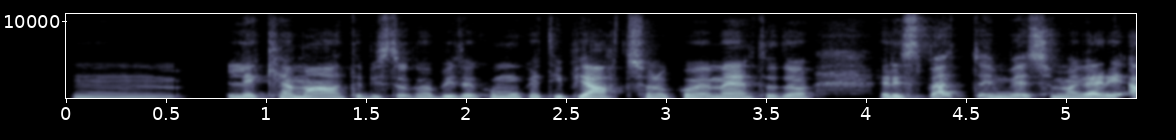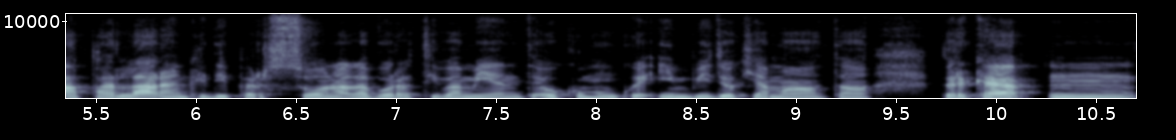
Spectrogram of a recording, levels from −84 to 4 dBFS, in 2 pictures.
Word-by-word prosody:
mhmm, 175 -2 -11 0.3
le 225 -1 +1
chiamate 200 -4 +1
visto 195 +1 -7
ho - - -3
capito 195 +3 -3
e 190 - -2
comunque 195 +2 -3
ti 200 0 -4
piacciono 175 0 +3
come 180 -2 -2
metodo, 170 0 0 0.4
rispetto 270 +9 +1
invece, 240 0 0
magari, 215 +5 +3
a 200 0 +3
parlare 215 +3 +4
anche 230 -3 0
di 200 - -3
persona 200 -1 -3
lavorativamente, 185 -1 -3
o 185 - 0
comunque 230 +5 -2
in 200 -1 -1
videochiamata, 185 -3 -3 0.3
perché, 235 -2 +5
mhmm, 195 -2 -2
195 Hz, 150 wpm, -21 LUFS, 185-215 Hz, 0.4 s, perché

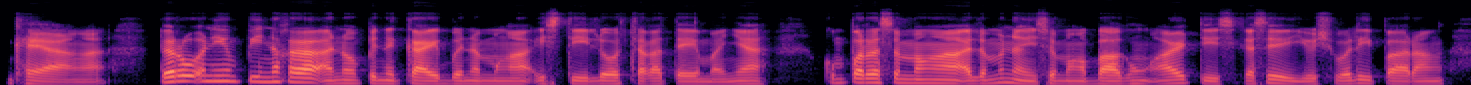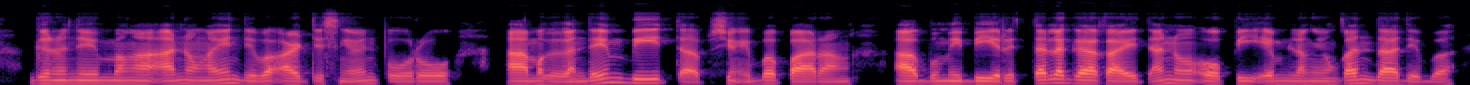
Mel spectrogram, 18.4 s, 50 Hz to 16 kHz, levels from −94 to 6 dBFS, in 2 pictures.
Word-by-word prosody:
Kaya 140 -2 +3
nga. 100 0 -3 0.4
Pero 220 +4 +5
ano 235 0 -1
yung 220 - -12
pinaka-ano, 190 -10 +4
pinagkaiba 130 -2 +2
ng 125 0 -6
mga 120 -1 -3
estilo 130 -1 -1
at - - -7
saka 120 0 -2
tema 115 -2 -3
nya? 125 +1 -1 0.3
Kumpara, 170 +1 +2
sa 170 - 0
mga 150 -3 +3
alam 140 +1 -4
mo - - -5
na, 145 -4 +1
yung 120 - -2
sa 130 - -5
mga 120 -1 -6
bagong 125 +2 0
artist. 130 -3 -1
Kasi 130 +1 -1
usually, 125 +5 -5
parang 115 -2 -3 0.3
ganun 135 0 -1
na 135 -1 0
yung 130 - -8
mga 130 0 -1 0.2
ano 135 -1 -5
ngayon 145 +4 0
'di 120 - -3
ba, 125 - +1
artist 120 0 -1
ngayon 120 +4 -4
puro, 115 0 -6 0.4
ah, 120 0 +6
magaganda 115 -2 -1
yung 180 +2 -1
beat 160 -1 +3
tapos - - -2
yung - - -4
iba 135 +5 -2
parang, 110 0 +1 0.3
ah, 115 0 +6
bumibirit 120 0 -1
talaga. 145 -2 +4
Kahit 115 -1 +4
ano, 135 +1 -1 0.2
OPM 120 0 -3
lang 115 0 -3
yung 115 0 -9
kanta, 135 -3 +2
'di 115 -3 -7
ba? 110 0 -7
125 Hz, 190 wpm, -26 LUFS, 115-140 Hz, 0.4 s, ah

